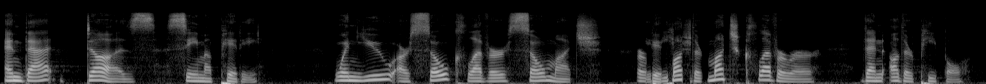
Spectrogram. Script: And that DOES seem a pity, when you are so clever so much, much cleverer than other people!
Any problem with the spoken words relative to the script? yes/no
yes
